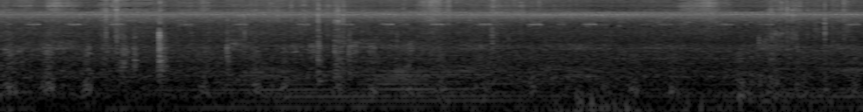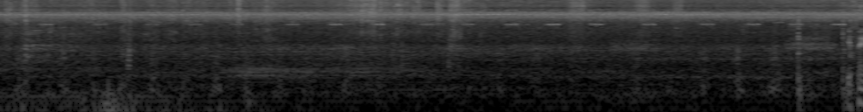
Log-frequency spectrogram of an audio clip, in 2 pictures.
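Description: Honey bees at an open hive in late season give a faint, steady insect drone that carries on without a break and without any voices.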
